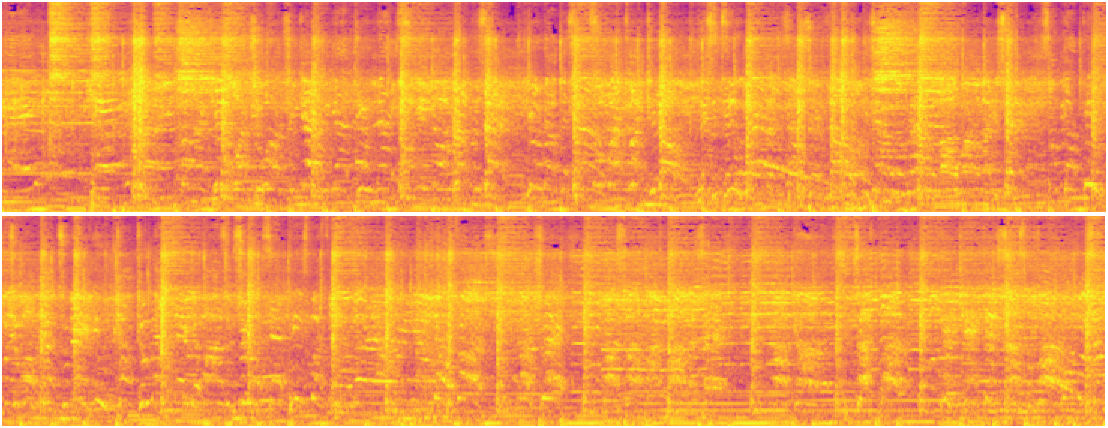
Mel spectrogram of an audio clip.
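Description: Live rock band playing loud, fast crossover music, with drums, electric guitars and bass, and yelled vocals, heard from within the club crowd.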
